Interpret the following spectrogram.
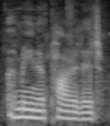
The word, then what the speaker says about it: aminopyralid: There is a really unpleasant herbicide for broadleaf plants called aminopyralid, or at least I think that's how you say it.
